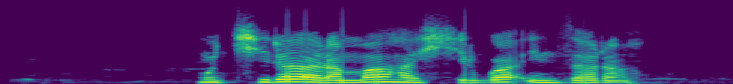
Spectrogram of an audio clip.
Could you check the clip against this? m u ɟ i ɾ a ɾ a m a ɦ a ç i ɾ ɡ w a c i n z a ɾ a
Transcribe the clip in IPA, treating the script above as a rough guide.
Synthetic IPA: m u c i ɾ a ɾ a m a ɦ a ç i ɾ ɡ w a ʔ i n z a ɾ a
